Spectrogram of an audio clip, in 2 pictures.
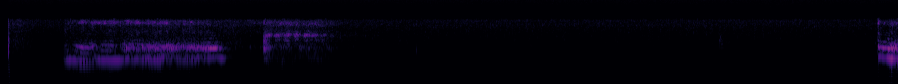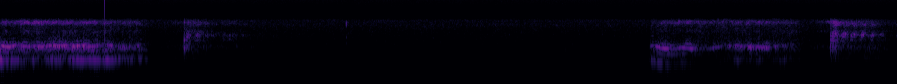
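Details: A sleeping dog snores in slow, rhythmic cycles, about eight breaths a minute, with quiet pauses between.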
